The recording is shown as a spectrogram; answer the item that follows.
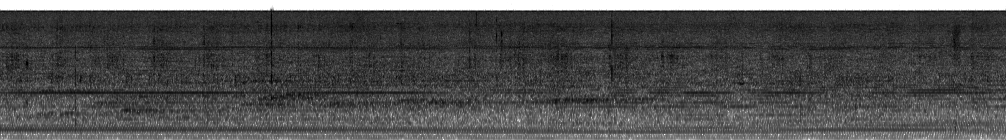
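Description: Steady mechanical hum of a large room's ventilation, a few constant tones over a low hiss, with one faint click a little under three seconds in.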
